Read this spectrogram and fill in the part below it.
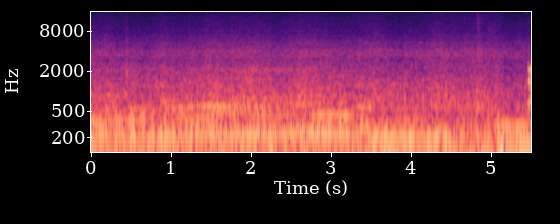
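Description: A Jeep Wrangler JL fitted with an iDRIVE throttle controller accelerates up to about 50 mph, its engine note droning loud and steady with rising harmonics, then a shift or dip near the end as speed builds.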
